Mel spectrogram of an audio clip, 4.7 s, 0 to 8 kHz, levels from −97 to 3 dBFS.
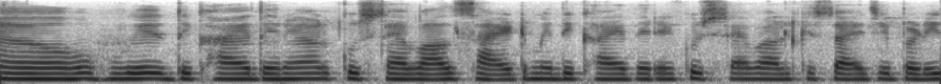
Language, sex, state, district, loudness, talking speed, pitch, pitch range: Hindi, female, Bihar, West Champaran, -14 LUFS, 255 wpm, 195 Hz, 190-200 Hz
